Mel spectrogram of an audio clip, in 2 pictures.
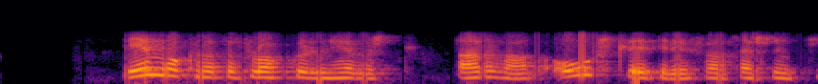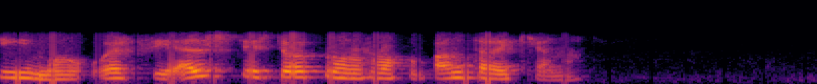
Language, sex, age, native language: Icelandic, female, 60-69, Icelandic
